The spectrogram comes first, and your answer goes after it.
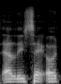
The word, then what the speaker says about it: Eliseo: My joke is my name is Eliseo, But since we're in white Boise and none of you all can It's pronounce Eliseo.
